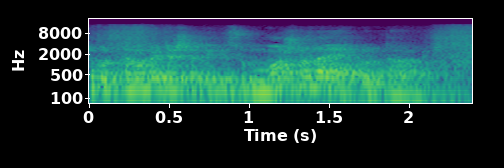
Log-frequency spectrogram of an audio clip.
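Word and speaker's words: mai: দিই, একটা উদাহরণ দিই, যেমন ধরুন এম আ ই, এটার উচ্চারণটা কি হবে? এটার উচ্চারণটা আমার আগে দেখতে হবে, এখানে হচ্ছে আই মানে এ, আর সামনে বাদ রইল হলো ম, তাহলে কি হয়ে যাচ্ছে জিনিসটা? জিনিসটা হয়ে যাচ্ছে হচ্ছে মে।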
